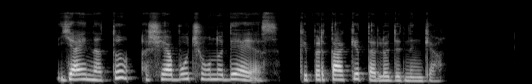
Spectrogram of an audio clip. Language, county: Lithuanian, Kaunas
